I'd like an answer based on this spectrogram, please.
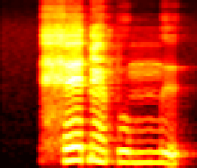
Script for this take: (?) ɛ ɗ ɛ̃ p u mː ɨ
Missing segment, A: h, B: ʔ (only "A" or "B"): A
